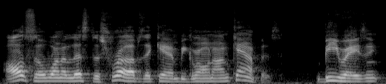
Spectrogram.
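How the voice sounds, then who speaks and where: An actor in an audio drama playing a busy, genial but demanding college principal with a clipped, bustling manner. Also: male voice, a little high, moderate pace, natural voice. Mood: brisk, distracted. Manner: clipped, bustling, self-interrupting, emphatic.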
